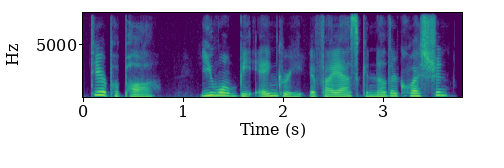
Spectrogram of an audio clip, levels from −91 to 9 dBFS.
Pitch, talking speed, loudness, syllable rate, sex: 210 Hz, 175 wpm, -17 LUFS, 5.0 syllables/s, female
